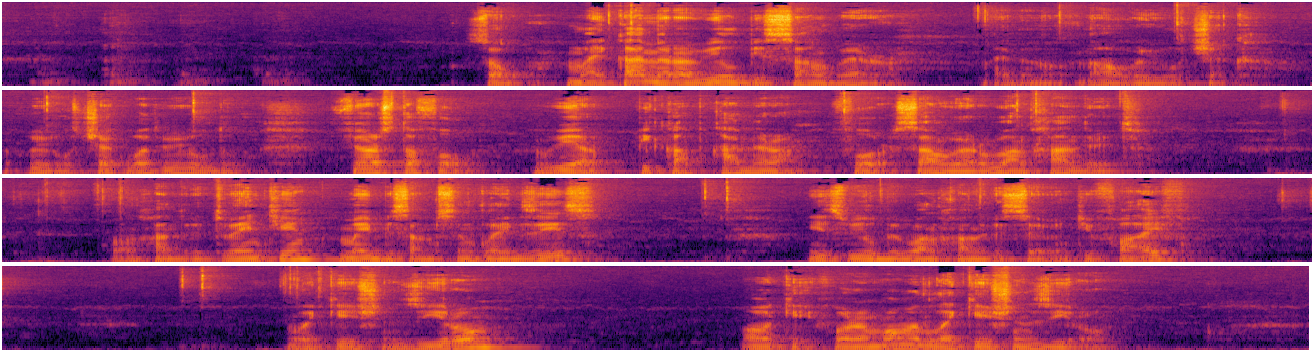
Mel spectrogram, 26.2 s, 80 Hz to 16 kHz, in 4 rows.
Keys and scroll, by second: 12.7-13.8 typing, 17.2-18.6 typing, 19.6 Return, 21.0 0, 21.2 Return.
